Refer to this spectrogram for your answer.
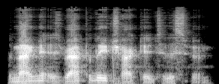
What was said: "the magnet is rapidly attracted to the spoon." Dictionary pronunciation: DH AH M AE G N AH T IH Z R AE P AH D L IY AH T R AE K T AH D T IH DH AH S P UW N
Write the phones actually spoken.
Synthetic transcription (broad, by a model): DH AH M AE G N AH T IH Z R AE P AH D L IY AH T R AE K T AH D T IH DH AH S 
